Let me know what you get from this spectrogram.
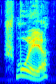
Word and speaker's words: Schmooeya: Je sais ça se prononce. S-C-H-M-O-O-E-Y-A. Shmoya.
